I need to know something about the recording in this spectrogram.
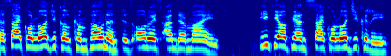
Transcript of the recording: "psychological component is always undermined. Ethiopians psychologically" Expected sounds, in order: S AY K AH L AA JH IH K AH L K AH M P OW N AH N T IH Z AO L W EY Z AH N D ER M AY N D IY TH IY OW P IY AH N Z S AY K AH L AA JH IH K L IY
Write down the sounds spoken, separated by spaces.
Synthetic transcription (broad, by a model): S AY K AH L AA JH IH K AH L K AH M P OW N AH N T IH Z AO L W EY Z AH N D ER M AY N D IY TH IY OW P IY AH N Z S AY K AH L AA JH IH K L IY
